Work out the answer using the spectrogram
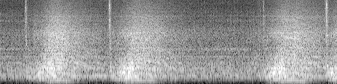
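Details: Ford Fiesta (India) engine just after the first cold start of the day swells up and down in waves, with sharp clicks between them.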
